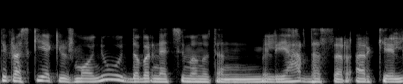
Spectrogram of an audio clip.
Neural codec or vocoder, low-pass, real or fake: none; 5.4 kHz; real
